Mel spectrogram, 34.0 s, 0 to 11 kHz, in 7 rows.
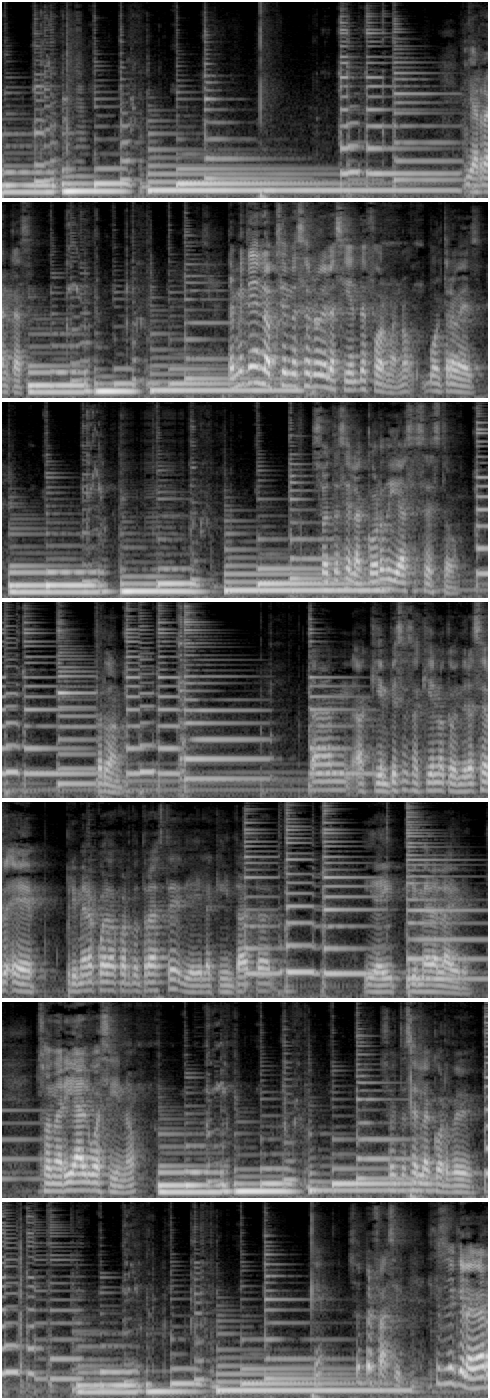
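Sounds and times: acoustic guitar plucked notes: 0:00.0 - 0:08.2, 0:09.7 - 0:18.5, 0:21.8 - 0:33.5.

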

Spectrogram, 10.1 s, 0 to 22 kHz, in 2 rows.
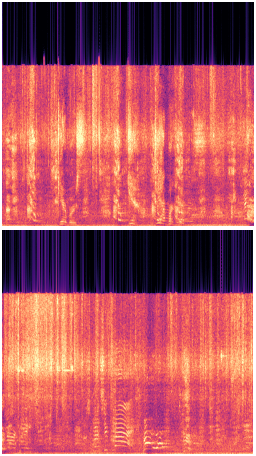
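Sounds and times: dogs whining and yipping: 0:00.0 - 0:10.0.

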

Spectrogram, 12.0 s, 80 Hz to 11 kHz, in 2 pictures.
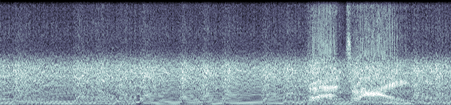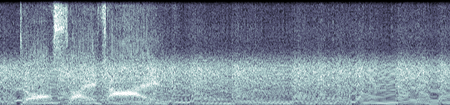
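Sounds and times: black metal guitar and bass: 0:00.1 - 0:08.8.

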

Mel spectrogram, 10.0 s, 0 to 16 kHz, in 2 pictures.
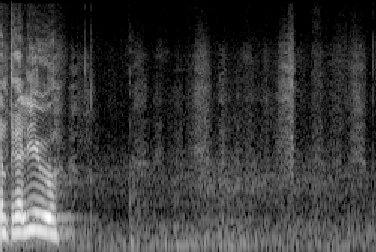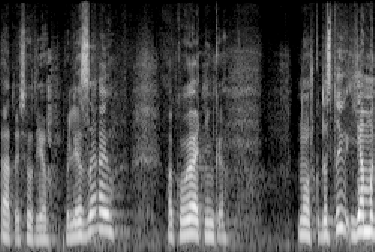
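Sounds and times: faint breaths: 0:00.8 - 0:05.9, 0:06.5 - 0:07.3, 0:07.9 - 0:09.0.

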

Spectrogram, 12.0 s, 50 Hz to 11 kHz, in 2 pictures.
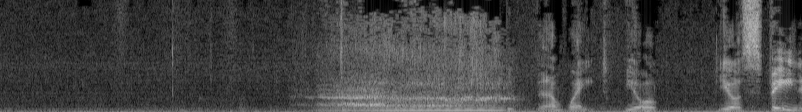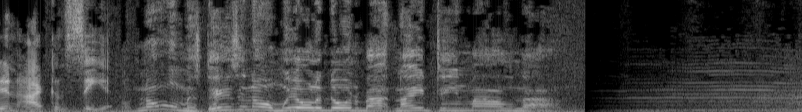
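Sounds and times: low car rumble: 0:00.0 - 0:10.4
tyres squealing: 0:02.2 - 0:04.0.

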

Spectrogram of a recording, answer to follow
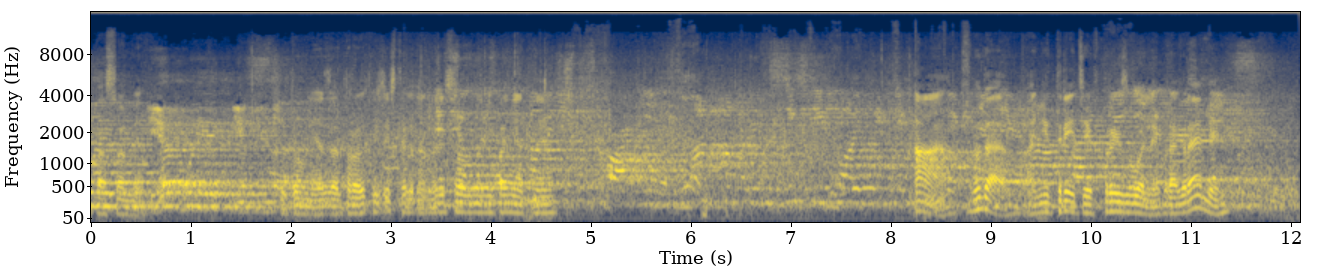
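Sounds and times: person talking: 0:00.0 - 0:11.7
background hiss: 0:00.0 - 0:12.0.

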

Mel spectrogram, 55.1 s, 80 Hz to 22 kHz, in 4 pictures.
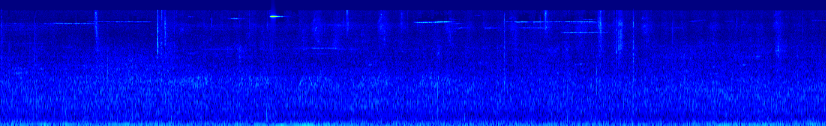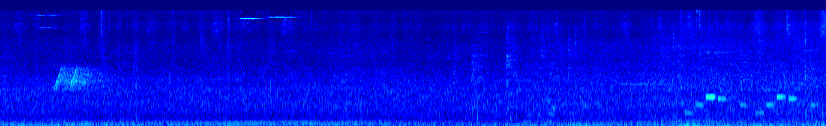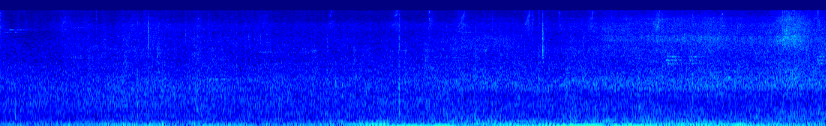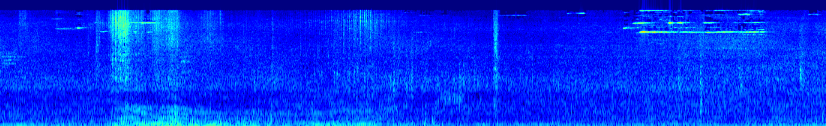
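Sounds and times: car engines rumbling: 0:00.0 - 0:55.0
tyres on road: 0:00.0 - 0:55.0.

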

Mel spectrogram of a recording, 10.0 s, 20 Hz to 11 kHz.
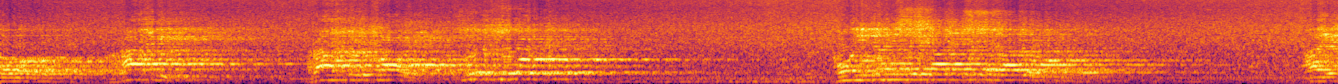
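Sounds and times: man's voice over loudspeaker: 0:00.0 - 0:05.2, 0:06.2 - 0:08.9, 0:09.8 - 0:10.0
reverberant room noise: 0:00.0 - 0:10.0.

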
